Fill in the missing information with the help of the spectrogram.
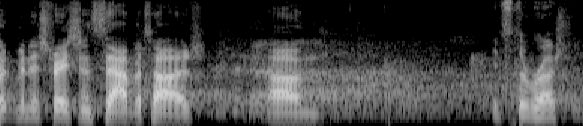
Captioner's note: audience laughs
